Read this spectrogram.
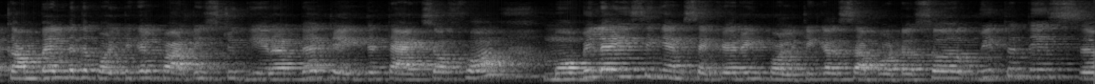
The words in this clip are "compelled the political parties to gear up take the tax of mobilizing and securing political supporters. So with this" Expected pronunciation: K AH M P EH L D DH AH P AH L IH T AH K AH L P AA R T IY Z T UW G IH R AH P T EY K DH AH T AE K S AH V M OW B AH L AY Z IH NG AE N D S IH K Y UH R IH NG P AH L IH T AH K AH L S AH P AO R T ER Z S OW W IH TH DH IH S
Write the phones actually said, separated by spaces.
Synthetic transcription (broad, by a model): K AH M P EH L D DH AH P AH L IH T AH K AH L P AA R T IY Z T UW G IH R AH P T EY K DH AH T AE K S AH F M OW B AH L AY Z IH NG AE N D S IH K Y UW R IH NG P AH L IH T AH K AH L S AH P AO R T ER S OW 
